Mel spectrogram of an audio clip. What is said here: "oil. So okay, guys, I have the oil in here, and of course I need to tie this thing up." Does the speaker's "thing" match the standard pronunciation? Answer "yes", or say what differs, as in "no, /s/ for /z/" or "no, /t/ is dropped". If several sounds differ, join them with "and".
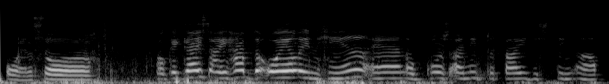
no, /t/ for /θ/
